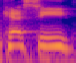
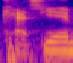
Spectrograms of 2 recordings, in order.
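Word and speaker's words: Kessié: How is his name not Kessier, by the way? People always pronounce his name Kessie, but isn't that E literally mean it's Kessier?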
